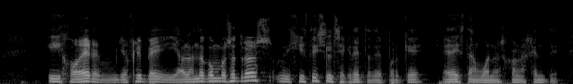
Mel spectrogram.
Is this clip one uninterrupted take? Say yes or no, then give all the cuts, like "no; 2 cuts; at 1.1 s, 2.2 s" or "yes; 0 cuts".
no; 1 cut; at 4.3 s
